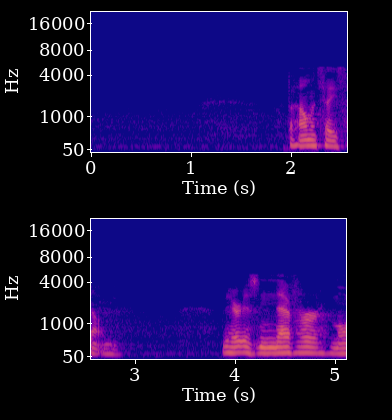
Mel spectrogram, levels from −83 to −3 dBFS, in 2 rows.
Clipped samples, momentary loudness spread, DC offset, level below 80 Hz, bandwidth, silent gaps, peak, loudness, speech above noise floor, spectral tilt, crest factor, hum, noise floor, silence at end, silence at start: under 0.1%; 18 LU; under 0.1%; -78 dBFS; 5 kHz; none; -22 dBFS; -41 LUFS; 33 dB; -5.5 dB/octave; 22 dB; none; -73 dBFS; 0 s; 1.95 s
